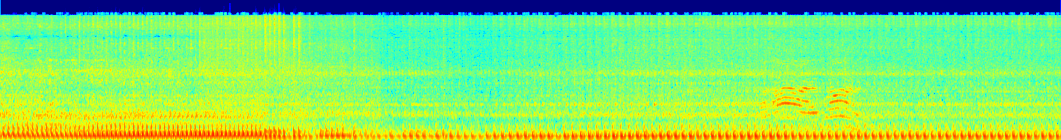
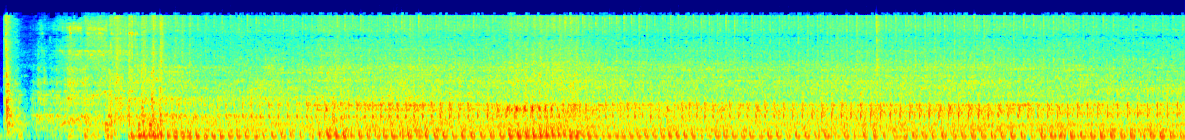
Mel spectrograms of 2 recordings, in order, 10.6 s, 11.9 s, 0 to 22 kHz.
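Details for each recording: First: Craftsman LT1000 mower after swapping in a Briggs single believed to be 16.5 hp, with the old carburetor, started on choke; it catches and settles into an even, steady thump with no knock, sounding better than the old motor. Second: Craftsman LT1000 riding mower's 17.5 hp Briggs OHV engine, about to be swapped out, runs with a heavy, repeated knocking hammering through each revolution; really bad rod knock, though it otherwise runs fine.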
